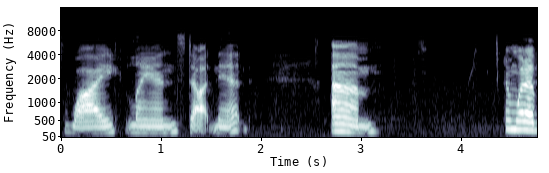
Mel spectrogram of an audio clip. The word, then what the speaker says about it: Ylands: almost daily on why I know it's pronounced islands for the game but it's why lands net and what I'd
